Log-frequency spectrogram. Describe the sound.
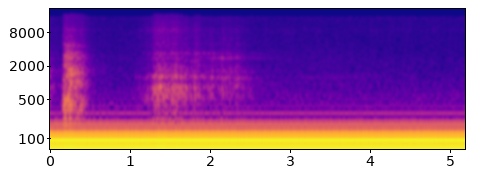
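A big deep human breath: a short airy burst, then a longer, softer rush of breath that fades out, both set against a steady background hiss.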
